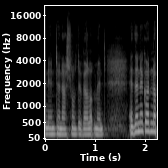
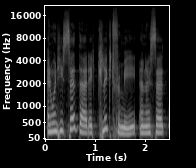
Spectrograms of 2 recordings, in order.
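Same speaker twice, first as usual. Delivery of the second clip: ordinary delivery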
